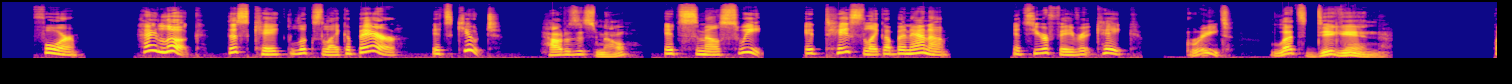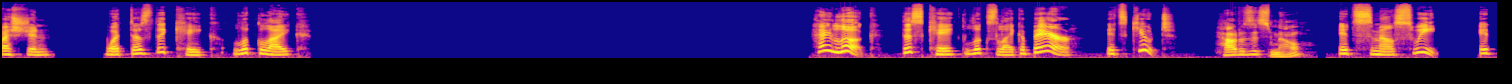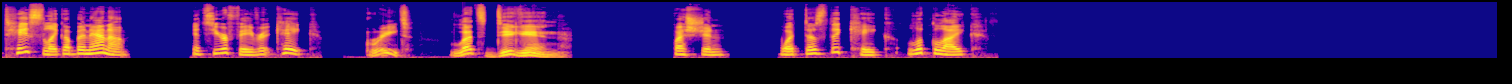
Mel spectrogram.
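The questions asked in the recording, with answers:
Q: Question. What does the cake look like?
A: A bear.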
